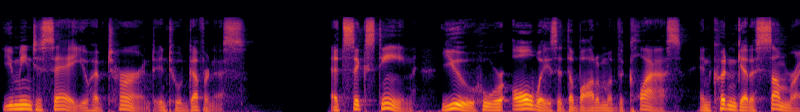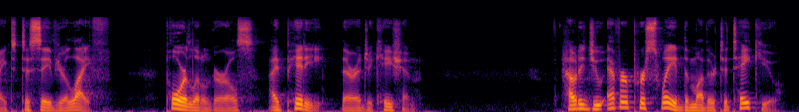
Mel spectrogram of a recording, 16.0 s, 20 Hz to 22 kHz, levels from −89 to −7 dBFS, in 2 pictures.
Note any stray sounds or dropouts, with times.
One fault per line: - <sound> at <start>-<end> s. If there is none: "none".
none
